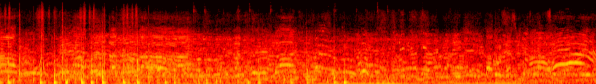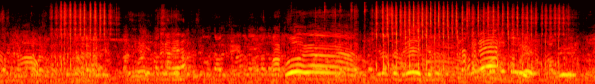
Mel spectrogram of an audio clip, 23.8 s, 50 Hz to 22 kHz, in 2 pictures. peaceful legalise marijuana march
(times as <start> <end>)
0.0 8.4, 19.0 23.8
